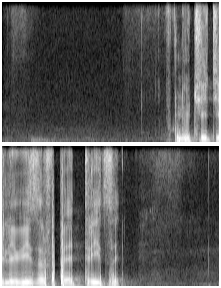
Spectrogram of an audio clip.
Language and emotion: Russian, neutral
